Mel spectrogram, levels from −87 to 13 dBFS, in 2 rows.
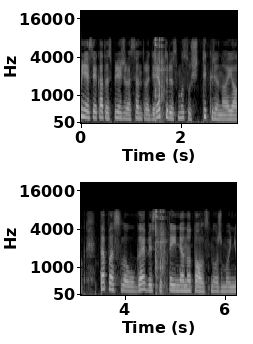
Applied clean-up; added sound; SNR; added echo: none; Glass / Liquid; 15 dB; none.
